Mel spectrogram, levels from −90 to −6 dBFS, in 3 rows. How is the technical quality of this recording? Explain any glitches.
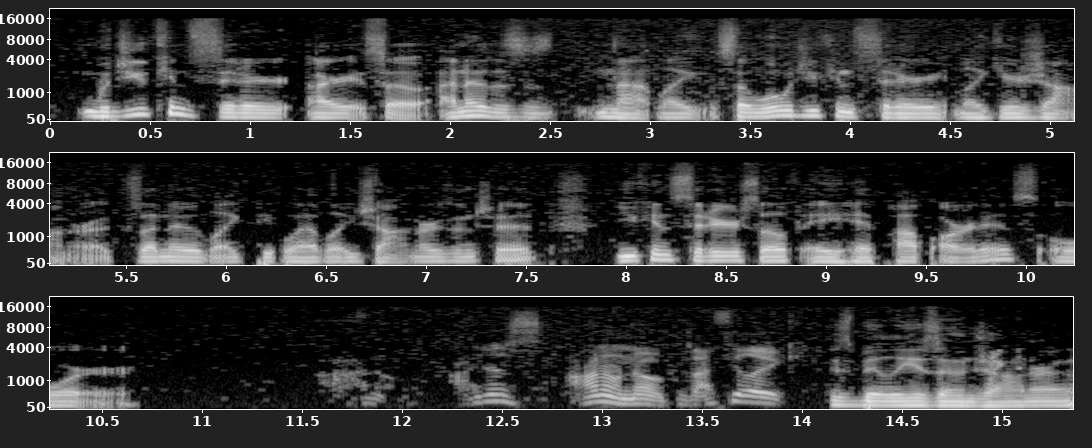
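Overdone noise removal runs through the whole speech recording. The denoiser was pushed so hard that any frequency band near its noise estimate gets slammed down, taking quiet speech detail with it. Between phrases you get near silence with little twinkling specks.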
